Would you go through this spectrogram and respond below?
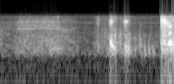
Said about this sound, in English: And this cat's driving me crazy, though.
